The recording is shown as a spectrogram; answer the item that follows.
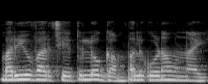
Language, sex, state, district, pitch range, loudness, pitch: Telugu, female, Andhra Pradesh, Anantapur, 190-215 Hz, -17 LUFS, 200 Hz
